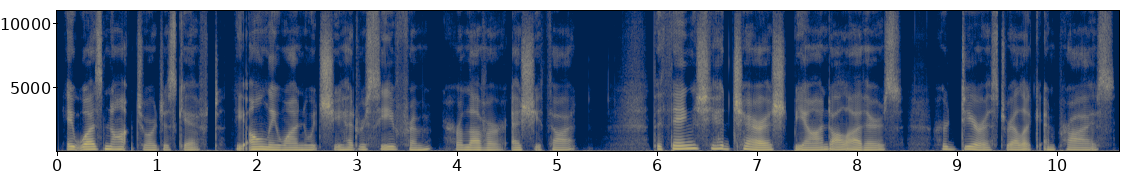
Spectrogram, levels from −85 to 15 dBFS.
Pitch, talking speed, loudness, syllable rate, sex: 180 Hz, 165 wpm, -21 LUFS, 5.0 syllables/s, female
